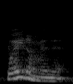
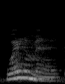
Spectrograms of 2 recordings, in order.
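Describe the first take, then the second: First: Said in the usual way. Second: Called out loud from the undergrowth; louder call. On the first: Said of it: "it said". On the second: A narrator's reading. Hidden fat boy calls after the fair boy, loud call. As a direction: raise it and call out. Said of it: "the voice said".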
